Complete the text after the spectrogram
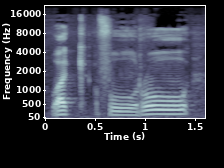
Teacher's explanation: Huruf ra memiliki harokat dhammah, maka ini huruf ra kita baca tafkhim, kita baca tebal, sehingga dengan menaikkan pangkal lidah kita ketika kita mengucapkannya.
